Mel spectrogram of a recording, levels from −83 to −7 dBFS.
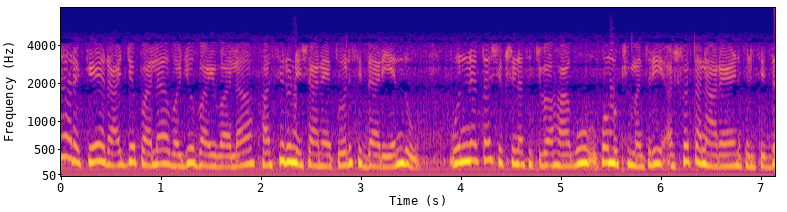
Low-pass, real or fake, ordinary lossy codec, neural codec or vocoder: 7.2 kHz; real; none; none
